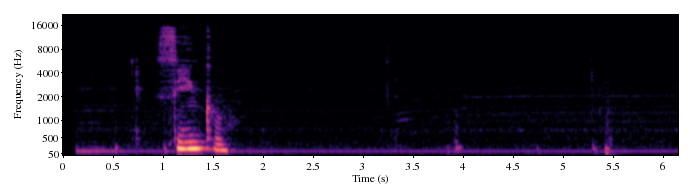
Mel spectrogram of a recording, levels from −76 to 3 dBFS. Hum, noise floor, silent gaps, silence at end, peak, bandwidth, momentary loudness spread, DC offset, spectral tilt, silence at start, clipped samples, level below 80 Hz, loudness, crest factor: none; -54 dBFS; none; 0.7 s; -4 dBFS; 16 kHz; 20 LU; under 0.1%; -7.5 dB/octave; 1 s; under 0.1%; -62 dBFS; -16 LUFS; 20 dB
